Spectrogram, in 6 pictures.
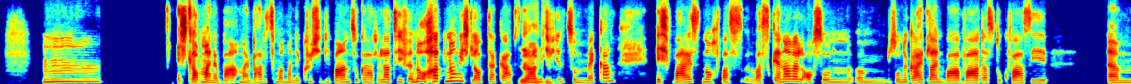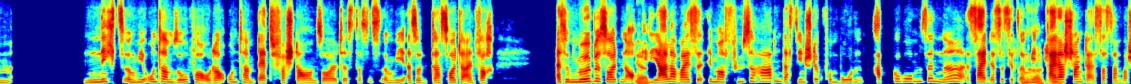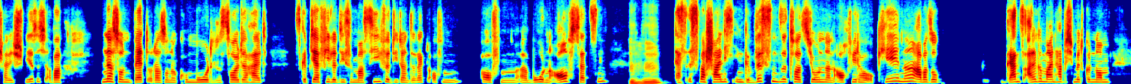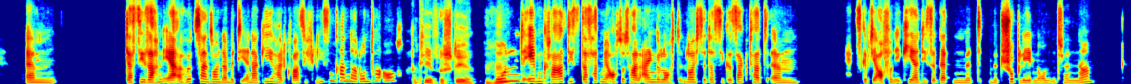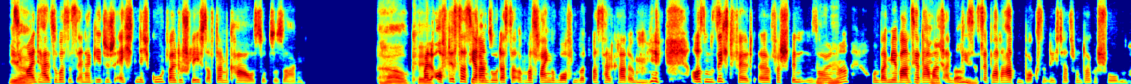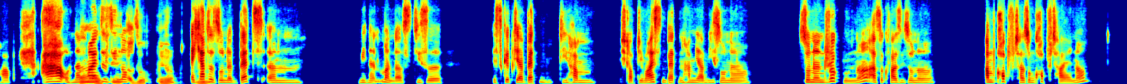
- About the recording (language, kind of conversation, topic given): German, podcast, Was machst du, um dein Zuhause gemütlicher zu machen?
- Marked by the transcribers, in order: laughing while speaking: "in Ordnung"; laughing while speaking: "irgendwie"; other background noise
